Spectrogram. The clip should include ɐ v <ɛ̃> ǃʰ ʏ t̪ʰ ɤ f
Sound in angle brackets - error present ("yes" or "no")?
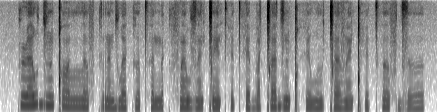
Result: no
